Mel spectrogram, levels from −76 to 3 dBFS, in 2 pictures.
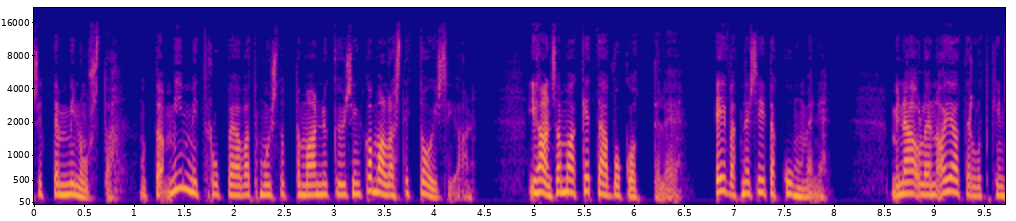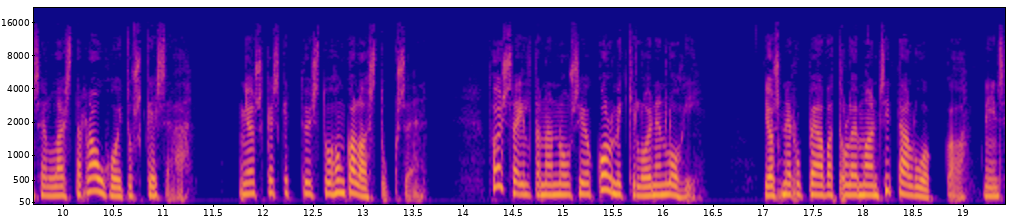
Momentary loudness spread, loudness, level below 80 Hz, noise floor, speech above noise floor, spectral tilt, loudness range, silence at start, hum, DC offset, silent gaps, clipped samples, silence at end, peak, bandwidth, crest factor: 13 LU; -19 LUFS; -62 dBFS; -64 dBFS; 46 dB; -6 dB/octave; 3 LU; 0 s; none; under 0.1%; none; under 0.1%; 0 s; 0 dBFS; 15 kHz; 18 dB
